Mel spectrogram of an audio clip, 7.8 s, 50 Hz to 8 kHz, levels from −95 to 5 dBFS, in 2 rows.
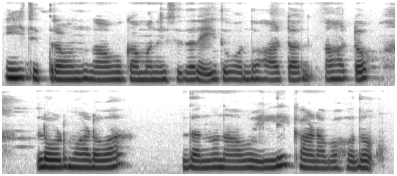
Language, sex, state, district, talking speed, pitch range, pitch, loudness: Kannada, female, Karnataka, Bangalore, 115 wpm, 210-230 Hz, 215 Hz, -17 LUFS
